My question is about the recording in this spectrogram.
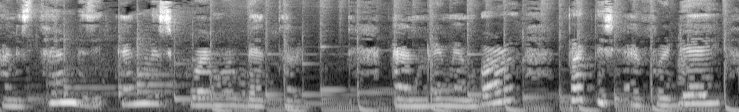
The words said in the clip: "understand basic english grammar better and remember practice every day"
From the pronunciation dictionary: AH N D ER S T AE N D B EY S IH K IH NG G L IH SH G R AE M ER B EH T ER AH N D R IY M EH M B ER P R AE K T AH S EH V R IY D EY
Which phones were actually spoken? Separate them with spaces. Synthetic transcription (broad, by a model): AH N D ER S T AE N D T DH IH IH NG G L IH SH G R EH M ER B EH T ER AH N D R IY M EH M B ER P R AE K T AH S EH V R IY D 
